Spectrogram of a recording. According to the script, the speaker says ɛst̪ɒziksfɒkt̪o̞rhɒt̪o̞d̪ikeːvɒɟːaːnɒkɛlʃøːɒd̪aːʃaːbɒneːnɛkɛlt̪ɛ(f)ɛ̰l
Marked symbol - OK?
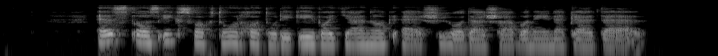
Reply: no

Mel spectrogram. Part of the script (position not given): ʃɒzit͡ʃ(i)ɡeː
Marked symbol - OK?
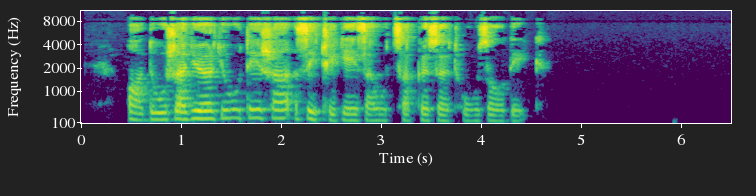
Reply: yes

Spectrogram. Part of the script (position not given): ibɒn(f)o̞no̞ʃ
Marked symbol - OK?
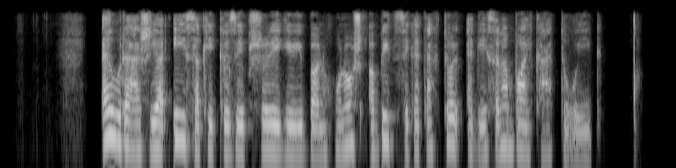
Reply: no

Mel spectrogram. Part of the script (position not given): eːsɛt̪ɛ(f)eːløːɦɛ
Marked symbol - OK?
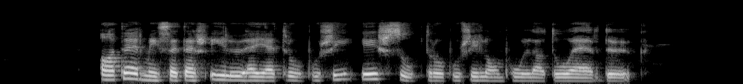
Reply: no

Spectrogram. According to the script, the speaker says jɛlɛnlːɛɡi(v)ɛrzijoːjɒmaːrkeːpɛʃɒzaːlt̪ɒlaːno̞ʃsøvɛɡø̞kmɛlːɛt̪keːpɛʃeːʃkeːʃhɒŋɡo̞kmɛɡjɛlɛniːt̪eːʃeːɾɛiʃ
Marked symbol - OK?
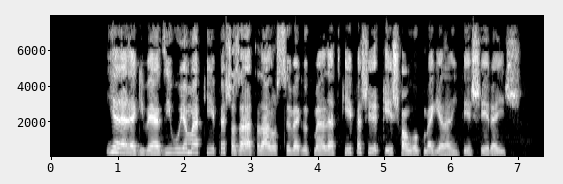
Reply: yes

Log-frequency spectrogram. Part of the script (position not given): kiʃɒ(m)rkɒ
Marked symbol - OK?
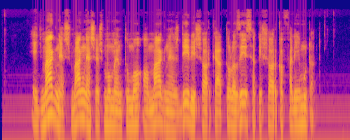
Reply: no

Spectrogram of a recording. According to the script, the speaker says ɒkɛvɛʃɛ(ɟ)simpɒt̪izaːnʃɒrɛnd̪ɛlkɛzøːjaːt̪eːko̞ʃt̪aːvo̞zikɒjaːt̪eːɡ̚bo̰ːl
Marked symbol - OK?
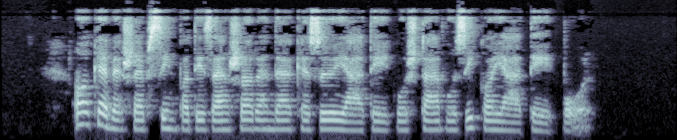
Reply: no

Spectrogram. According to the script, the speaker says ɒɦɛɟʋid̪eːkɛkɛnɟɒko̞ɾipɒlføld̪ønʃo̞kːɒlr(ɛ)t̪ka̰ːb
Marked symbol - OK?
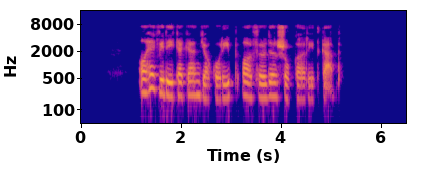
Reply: no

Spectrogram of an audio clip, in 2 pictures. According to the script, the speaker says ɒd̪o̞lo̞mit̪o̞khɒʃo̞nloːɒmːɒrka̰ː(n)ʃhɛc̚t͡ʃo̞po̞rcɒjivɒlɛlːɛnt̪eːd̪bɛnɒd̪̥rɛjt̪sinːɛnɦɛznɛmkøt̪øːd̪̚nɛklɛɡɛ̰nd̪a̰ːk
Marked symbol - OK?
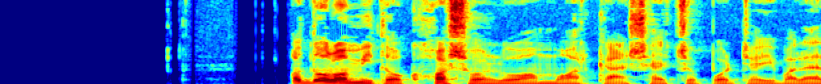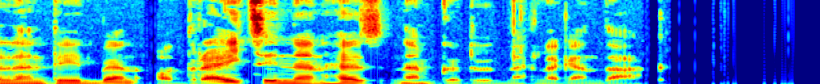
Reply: yes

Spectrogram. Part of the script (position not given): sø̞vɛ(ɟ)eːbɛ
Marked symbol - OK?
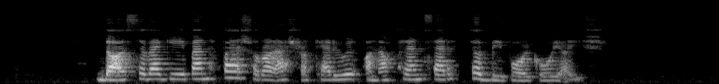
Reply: no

